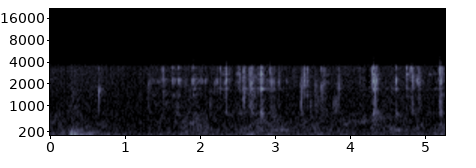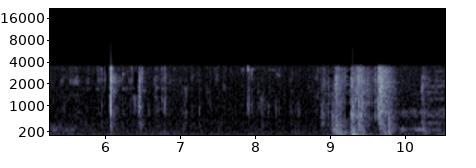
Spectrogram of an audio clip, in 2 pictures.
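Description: A cat crunching dry kibble from a bowl: quick, irregular clicks and crunches. About nine seconds in comes a short, louder run of knocks as the cat moves off from the bowl.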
